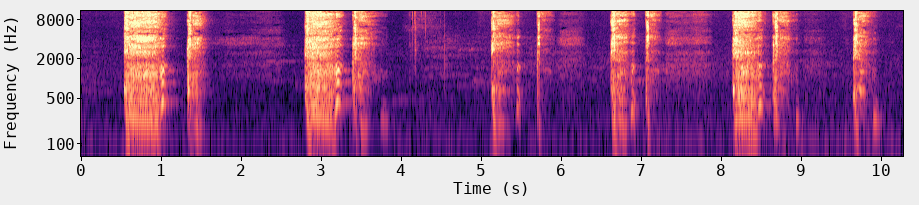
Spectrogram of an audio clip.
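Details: Afternoon coughing fit in a girl, starting weak and gradually becoming violent: five harsh, loud cough bursts, each with a shorter follow-up cough, about 27 a minute, with quiet noisy breathing between.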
